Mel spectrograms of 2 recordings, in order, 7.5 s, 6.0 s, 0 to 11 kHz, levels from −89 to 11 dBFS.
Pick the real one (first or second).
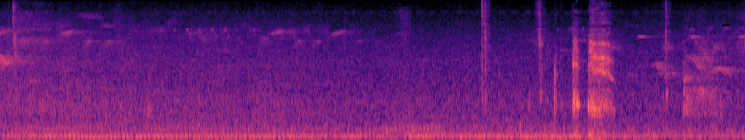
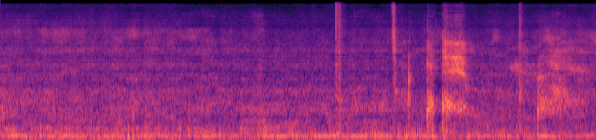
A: first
